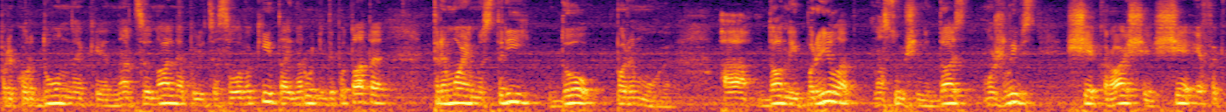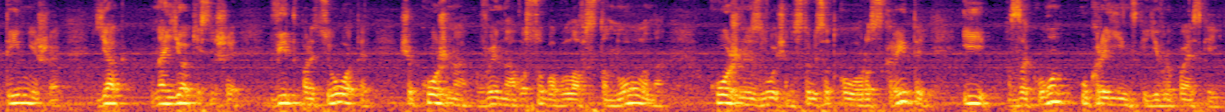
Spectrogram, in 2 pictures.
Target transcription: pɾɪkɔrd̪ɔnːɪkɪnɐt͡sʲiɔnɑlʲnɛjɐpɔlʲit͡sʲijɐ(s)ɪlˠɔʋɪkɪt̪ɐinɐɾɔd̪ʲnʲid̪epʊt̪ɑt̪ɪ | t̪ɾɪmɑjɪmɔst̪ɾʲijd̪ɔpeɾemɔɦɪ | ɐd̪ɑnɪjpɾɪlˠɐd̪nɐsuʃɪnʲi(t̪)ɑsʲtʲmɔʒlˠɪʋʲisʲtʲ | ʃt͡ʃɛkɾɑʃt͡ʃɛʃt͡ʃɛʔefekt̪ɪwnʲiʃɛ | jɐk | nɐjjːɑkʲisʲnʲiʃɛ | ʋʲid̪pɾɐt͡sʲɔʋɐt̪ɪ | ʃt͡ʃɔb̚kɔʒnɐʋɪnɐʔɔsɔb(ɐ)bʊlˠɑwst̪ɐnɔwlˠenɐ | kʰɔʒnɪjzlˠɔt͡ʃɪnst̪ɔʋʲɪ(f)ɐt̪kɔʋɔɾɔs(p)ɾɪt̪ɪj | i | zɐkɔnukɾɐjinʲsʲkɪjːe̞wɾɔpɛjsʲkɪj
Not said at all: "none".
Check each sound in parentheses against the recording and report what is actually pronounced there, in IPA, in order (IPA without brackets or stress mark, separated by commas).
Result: s, d̪, ɐ, s, k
